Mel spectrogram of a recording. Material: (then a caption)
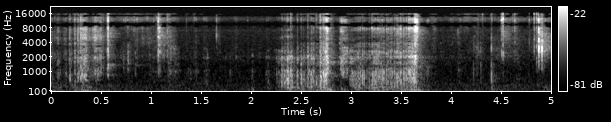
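Soap. A short metal utility blade shaves a solid, hand-sized bar of dry pink soap held in one hand, scraping off thin, crunchy curls that fall onto the table. Dry, bright scratching strokes crackle throughout, with a longer and louder scraping pass in the middle. A few sharp, crisp snaps follow near the end.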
